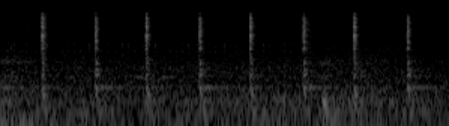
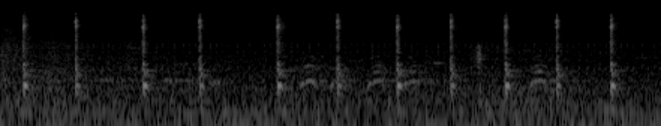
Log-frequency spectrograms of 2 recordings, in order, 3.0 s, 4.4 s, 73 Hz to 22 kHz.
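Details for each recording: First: ZAZ-1103 Slavuta, turn-signal relay 495.37 47 after its contacts were cleaned and treated with WD-40 and the relay reinstalled: crisp, evenly spaced ticks at about 87 per minute, with the flasher cycling normally. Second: ZAZ-1103 Slavuta, ignition on, turn signal switched on: the 495.37 47 flasher relay clicks unevenly, then stops and the lamp stays lit. The relay is most likely to blame.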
